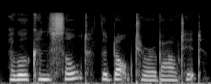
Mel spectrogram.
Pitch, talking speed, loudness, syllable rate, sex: 225 Hz, 200 wpm, -17 LUFS, 5.8 syllables/s, female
